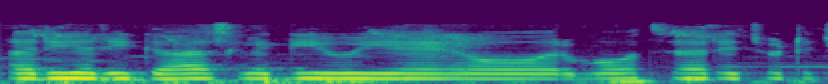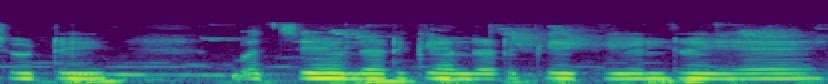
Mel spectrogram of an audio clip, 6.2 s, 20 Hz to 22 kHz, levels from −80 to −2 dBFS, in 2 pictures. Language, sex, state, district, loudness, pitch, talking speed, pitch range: Hindi, female, Rajasthan, Bikaner, -16 LUFS, 215 Hz, 165 wpm, 210-215 Hz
